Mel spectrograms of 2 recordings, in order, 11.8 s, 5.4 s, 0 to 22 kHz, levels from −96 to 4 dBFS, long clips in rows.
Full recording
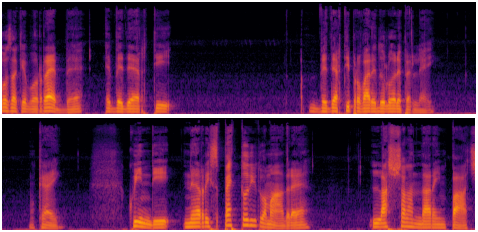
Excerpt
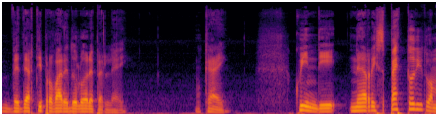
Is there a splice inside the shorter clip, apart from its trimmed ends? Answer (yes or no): no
